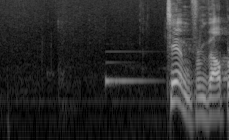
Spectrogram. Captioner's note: bell rings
